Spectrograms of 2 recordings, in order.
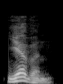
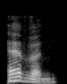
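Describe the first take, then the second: First: The name starts with a y sound. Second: The name starts with a plain vowel sound. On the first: The speaker calls it wrong. "Not Yevon" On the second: The speaker calls it right. "I said patiently"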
